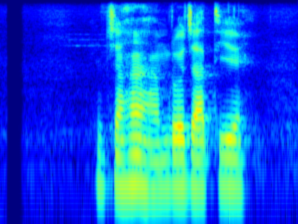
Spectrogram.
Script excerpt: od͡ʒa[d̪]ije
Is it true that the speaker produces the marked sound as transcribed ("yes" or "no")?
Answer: no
